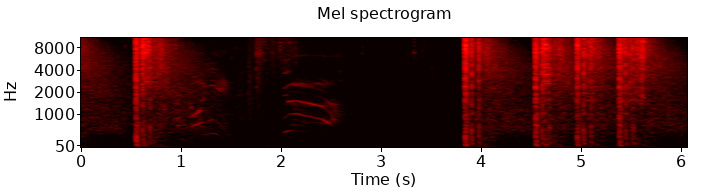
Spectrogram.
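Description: Gunfire in the video game Apex Legends, sharp bursts of rapid shots near the start and again in the last two seconds, broken by a whooshing game effect and a brief quiet gap.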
